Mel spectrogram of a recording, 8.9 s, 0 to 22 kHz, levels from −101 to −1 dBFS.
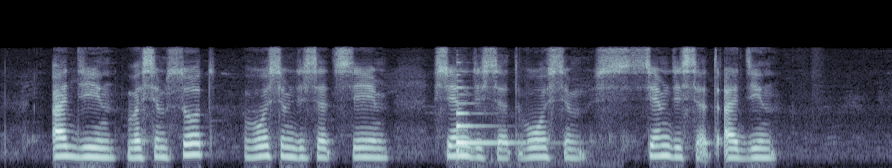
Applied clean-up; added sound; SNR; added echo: none; Plucked string instrument; 0 dB; none.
